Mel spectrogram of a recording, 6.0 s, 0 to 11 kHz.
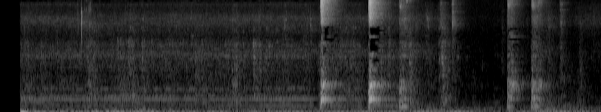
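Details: Indesit WIXL143 washing machine: a low hum, then sharp irregular clicks in the first 2-5 seconds of the cycle, then nothing; the cycle never finishes, with the stain removal, easy iron and door lock lights flashing.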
